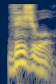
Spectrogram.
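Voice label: "visual", American English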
